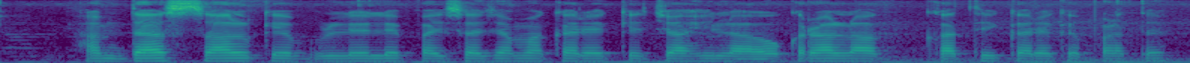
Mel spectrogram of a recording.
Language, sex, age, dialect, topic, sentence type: Magahi, male, 18-24, Western, banking, question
